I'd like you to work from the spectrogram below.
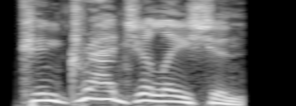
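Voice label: "congratulations", male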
